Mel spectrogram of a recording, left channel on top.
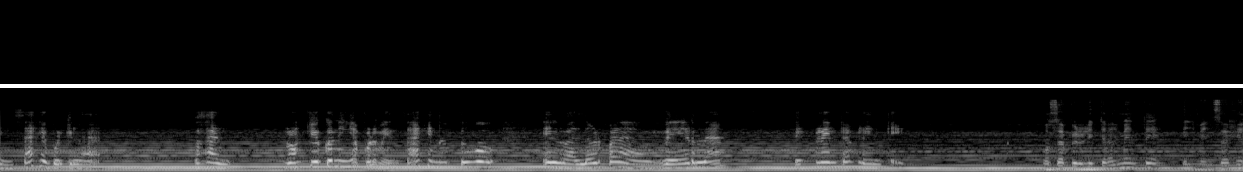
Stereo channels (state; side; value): silent; left; digital silence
